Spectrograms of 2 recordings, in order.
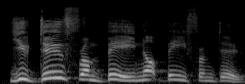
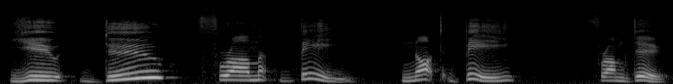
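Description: First: It is said at normal speed. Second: It is said very slowly.

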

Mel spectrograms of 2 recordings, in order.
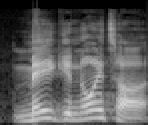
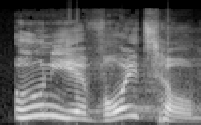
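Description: First: It begins with an M sound, Greek-style. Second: It begins with a U sound, English-style. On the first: The speaker calls it right. "that's not how you say those letters in Greek" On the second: The speaker calls it wrong. "If these were English letters, he's completely right"

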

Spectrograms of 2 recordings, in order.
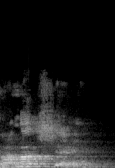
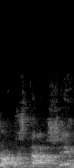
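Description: First: It is said boastfully, puffed up. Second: It is said plainly, without boasting.

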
